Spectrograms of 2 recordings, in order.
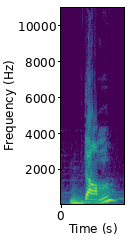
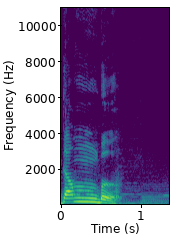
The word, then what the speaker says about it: dumb: Okay, कुछ और words हैं, जैसे आपने सुना होगा डम, ऑलराइट, DUMB, डम मींस गूंगा। बहुत से लोग इसे प्रोनाउंस करते हैं डम्ब। It's never be dumb, it's dumb.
